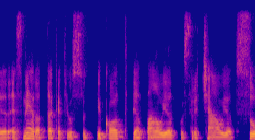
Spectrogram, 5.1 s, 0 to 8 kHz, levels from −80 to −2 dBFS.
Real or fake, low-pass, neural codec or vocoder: real; 7.2 kHz; none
